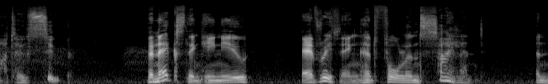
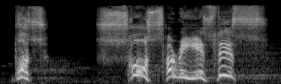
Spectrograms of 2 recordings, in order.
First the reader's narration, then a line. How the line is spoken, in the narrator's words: He spluttered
